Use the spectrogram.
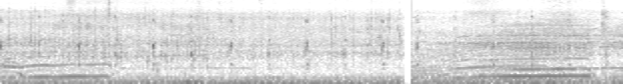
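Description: Cattle lowing repeatedly during an old-school cattle drive on a farm, drawn-out moos rising and falling over a steady outdoor rumble, two clear calls close by.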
